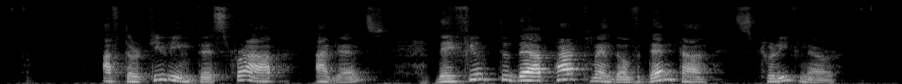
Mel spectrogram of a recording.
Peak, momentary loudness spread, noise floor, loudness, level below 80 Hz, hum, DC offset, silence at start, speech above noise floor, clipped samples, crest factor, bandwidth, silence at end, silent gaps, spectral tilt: -4 dBFS; 18 LU; -62 dBFS; -24 LUFS; -60 dBFS; none; under 0.1%; 1.05 s; 38 dB; under 0.1%; 20 dB; 16.5 kHz; 0.65 s; none; -7.5 dB/octave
